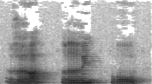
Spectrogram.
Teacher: La lettre suivante est le ra. C'est un R qui est roulé.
